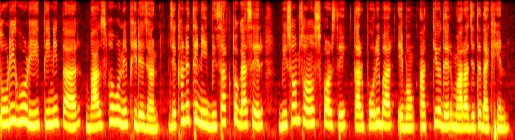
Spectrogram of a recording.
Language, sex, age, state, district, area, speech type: Bengali, female, 18-30, West Bengal, North 24 Parganas, rural, read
